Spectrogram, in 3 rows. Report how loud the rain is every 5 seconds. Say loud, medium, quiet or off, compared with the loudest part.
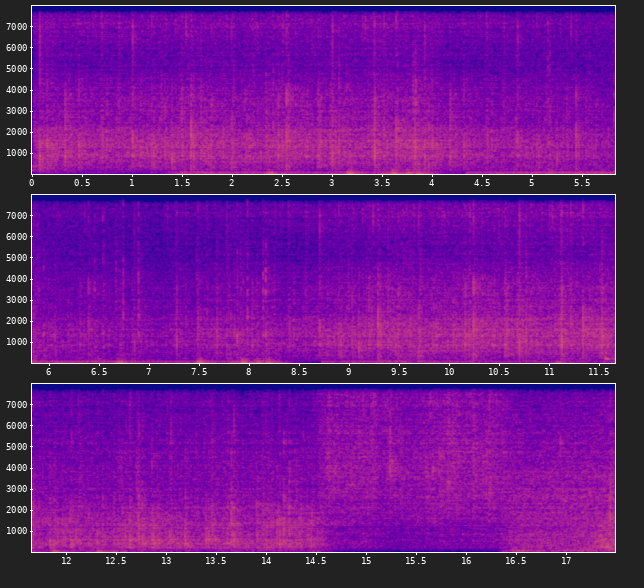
loud, medium, loud, loud.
